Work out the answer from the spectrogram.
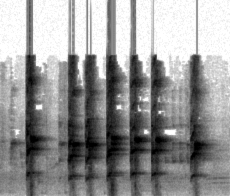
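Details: Lovebird mating call used to encourage breeding: seven loud, piercing, clipped shrieks repeated roughly every half second over a quiet background.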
